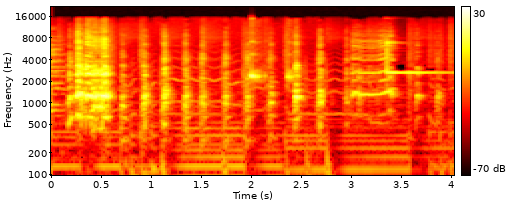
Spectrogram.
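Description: Chicken clucking, with a rooster crow ending about half a second in, over background music.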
